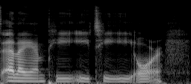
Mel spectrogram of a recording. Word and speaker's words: Lampeter: I'm very sorry if I've pronounced Lampeter wrong. It's Lampeter.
